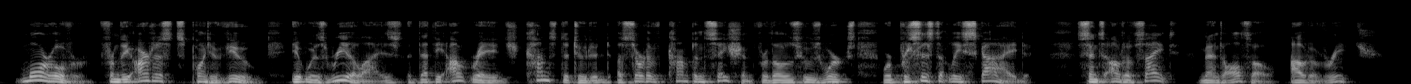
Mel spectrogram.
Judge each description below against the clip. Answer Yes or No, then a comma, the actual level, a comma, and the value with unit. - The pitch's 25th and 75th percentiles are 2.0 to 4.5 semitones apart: No, wide, 5.5 semitones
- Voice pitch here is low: Yes, low, 110 Hz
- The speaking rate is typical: Yes, average, 145 wpm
